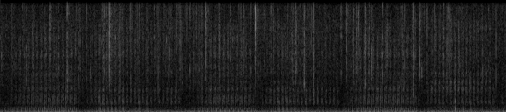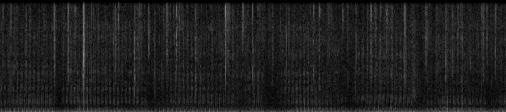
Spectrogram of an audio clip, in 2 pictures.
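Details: Domestic cat purring steadily, a deep low rumble broken by short pauses roughly every second as it breathes in and out, layered over a cozy crackling fireplace with sharp pops and snaps.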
